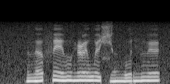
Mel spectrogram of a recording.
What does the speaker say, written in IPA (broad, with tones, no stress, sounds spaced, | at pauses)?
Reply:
ð ə˩˧ f e˥˧ β ə̤˥ ɭ ʏ˥ w ʏ˧ ɕ ə̤˩˧ ɦ u˩˧ ɾ e̤˥ β ʏ˥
